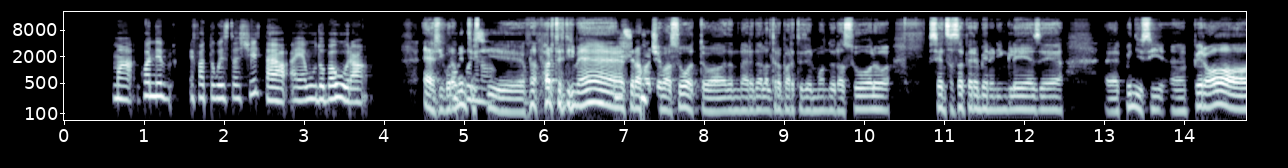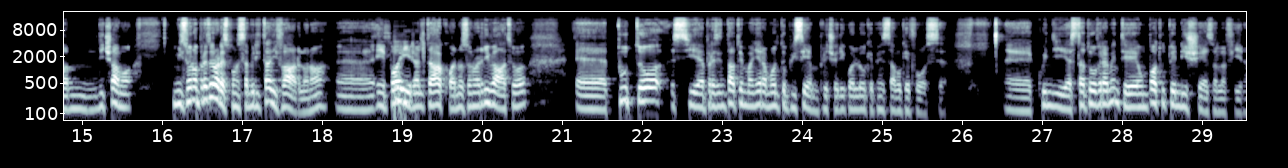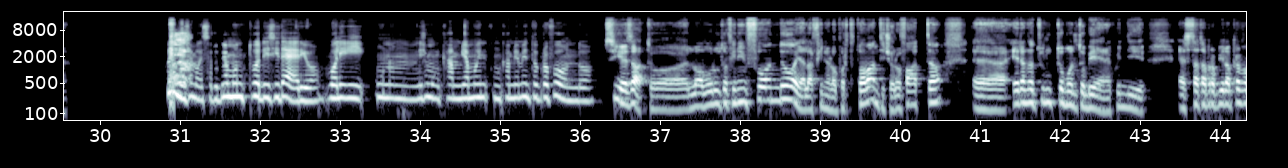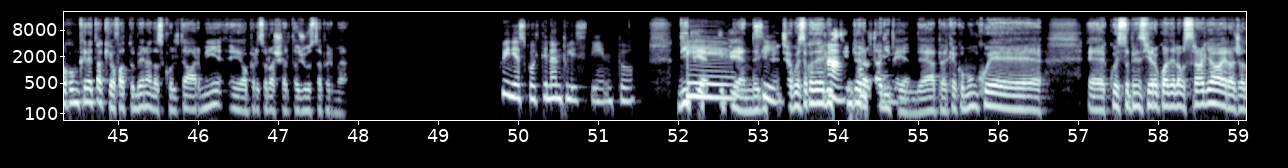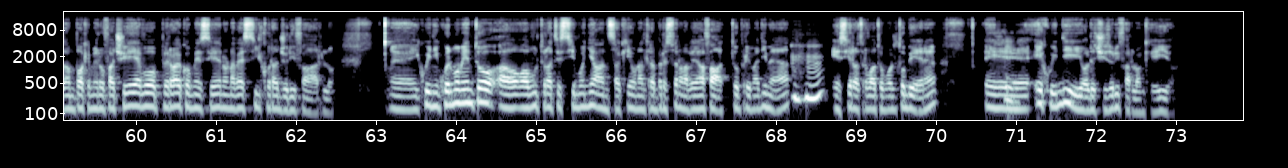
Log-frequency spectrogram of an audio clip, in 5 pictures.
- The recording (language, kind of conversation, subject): Italian, podcast, Raccontami di una volta in cui hai seguito il tuo istinto: perché hai deciso di fidarti di quella sensazione?
- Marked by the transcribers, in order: laughing while speaking: "Una parte di me"; chuckle; tongue click; cough; "cioè" said as "ceh"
